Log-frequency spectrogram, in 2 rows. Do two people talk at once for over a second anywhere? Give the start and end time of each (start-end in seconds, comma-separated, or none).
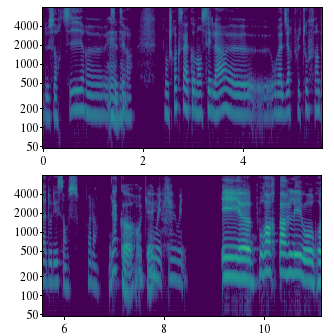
none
